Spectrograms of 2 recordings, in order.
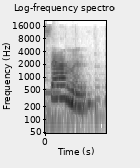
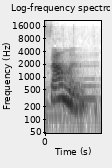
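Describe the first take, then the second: The two takes are said the same way.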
